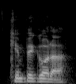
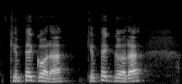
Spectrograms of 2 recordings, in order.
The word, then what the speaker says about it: Kempegowda: Kempegowda the Kempegowda. Kempegowda.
